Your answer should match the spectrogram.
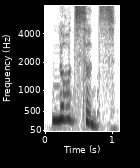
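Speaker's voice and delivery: high, emphatic exclamation; high-pitched reassuring protest; exclaimed dismissal. Acted. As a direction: dismiss the fear at once. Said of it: "Margaret exclaimed".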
